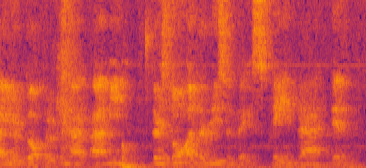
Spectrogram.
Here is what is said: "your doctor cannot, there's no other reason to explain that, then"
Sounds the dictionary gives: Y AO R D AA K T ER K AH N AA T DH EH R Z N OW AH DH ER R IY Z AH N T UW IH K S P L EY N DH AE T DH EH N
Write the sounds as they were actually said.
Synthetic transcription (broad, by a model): Y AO R D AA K T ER K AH N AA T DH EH R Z N OW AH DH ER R IY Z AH N T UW IH K S P L EY N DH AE T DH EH N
